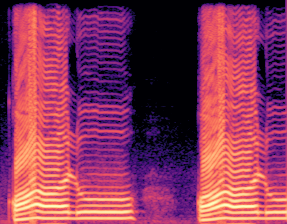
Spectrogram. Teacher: lu 4 harokat karena dia ada bacaan mad jaiz munfasil. Mad yang terjadi apabila ada mad tabi'i, lu asalnya mad tabi'i, alif di tengah-tengah dianggap tidak ada, bertemu dengan hamzah, maka lu qalu qalu atattakhizuna.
